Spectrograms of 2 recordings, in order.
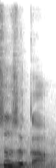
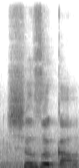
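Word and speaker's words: Shizuka: Finance department की head थी miss सुजुका. Sorry for the wrong pronunciation, it's शिजुका, okay.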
